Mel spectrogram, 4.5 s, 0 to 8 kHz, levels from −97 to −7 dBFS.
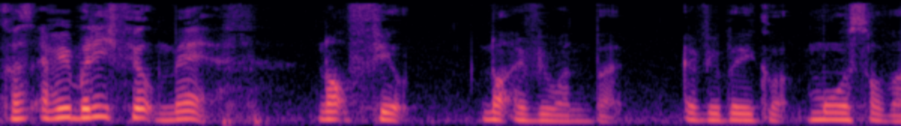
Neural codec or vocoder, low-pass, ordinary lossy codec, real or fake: none; 7.2 kHz; MP3, 32 kbps; real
